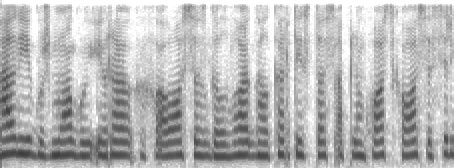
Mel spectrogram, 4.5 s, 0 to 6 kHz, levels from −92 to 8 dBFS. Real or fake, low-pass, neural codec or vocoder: fake; 5.4 kHz; codec, 24 kHz, 6 kbps, HILCodec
